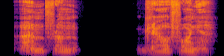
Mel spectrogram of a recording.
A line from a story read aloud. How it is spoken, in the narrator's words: Russ groaned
